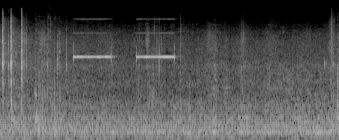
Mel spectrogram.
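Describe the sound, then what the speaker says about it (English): A cycle GPS unit on a bike ride gives two clear, high electronic beeps in quick succession, bright and close over faint rolling background noise. "that beep beep, that's the cycle GPS"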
